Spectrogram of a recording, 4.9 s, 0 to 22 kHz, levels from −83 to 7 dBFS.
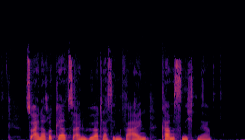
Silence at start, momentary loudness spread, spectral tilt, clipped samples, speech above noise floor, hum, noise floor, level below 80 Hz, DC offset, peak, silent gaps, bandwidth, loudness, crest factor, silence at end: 0.55 s; 10 LU; -4 dB/octave; under 0.1%; 35 dB; none; -68 dBFS; -58 dBFS; under 0.1%; -16 dBFS; none; 15 kHz; -33 LUFS; 18 dB; 0.7 s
